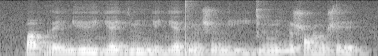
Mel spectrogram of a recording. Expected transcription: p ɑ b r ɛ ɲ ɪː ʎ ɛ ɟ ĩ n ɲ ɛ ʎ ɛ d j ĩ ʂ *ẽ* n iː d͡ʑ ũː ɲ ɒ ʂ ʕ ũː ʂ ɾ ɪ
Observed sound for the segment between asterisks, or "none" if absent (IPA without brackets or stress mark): ĩ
